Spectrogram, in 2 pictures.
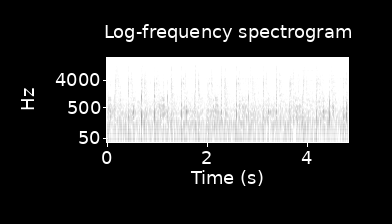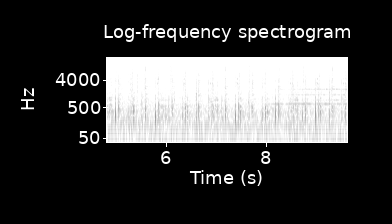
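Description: Quick footsteps run over dry ground.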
